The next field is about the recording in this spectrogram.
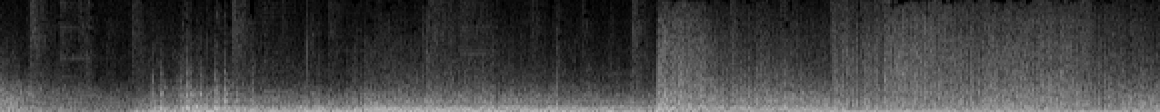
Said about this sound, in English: These are shots being fired now in Baghdad.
